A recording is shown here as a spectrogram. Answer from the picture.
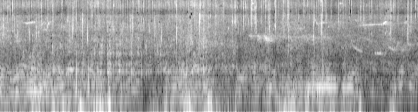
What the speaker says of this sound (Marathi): मी आता इथे हात धुवून घेत आहे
